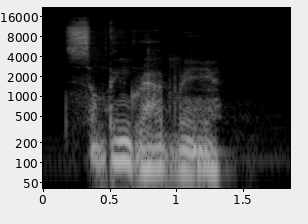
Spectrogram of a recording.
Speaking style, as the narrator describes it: I whispered

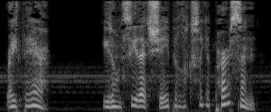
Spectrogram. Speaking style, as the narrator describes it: said in a terrified voice

